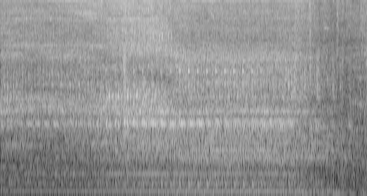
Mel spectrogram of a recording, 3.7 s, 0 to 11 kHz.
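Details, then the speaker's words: Peugeot 107 on a cold day, idling rough: pulling one coil pack connector makes no change to the uneven, lumpy beat, identifying that dead coil pack as the misfire cause. "Yeah, running rough as hell. If we disconnect another one, it can't run on one cylinder."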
